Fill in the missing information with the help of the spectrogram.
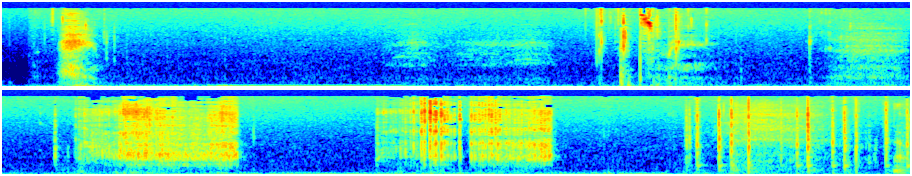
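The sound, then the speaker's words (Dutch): Quiet ASMR crinkling and crackling bursts come in uneven clusters, some sharp and brief, others longer rustling stretches, with soft breathy whispering in between. “Dat je onder andere krijgt door geluiden van fluisteren, knisperen of kraken.”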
